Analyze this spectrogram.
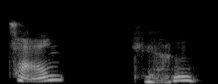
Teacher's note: also a mid-rising second tone, meaning to treat, which is tang.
